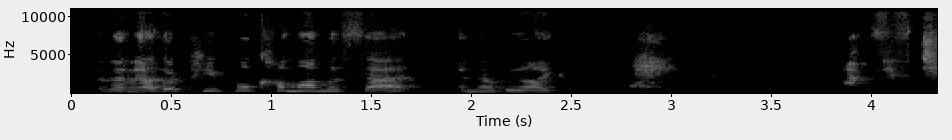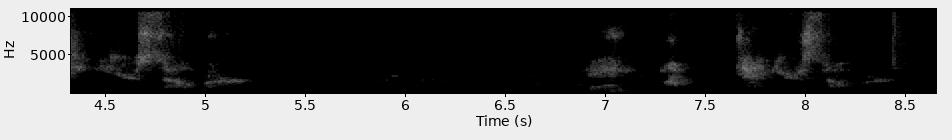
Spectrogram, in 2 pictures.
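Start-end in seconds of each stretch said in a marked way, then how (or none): 2.4-8.3 very quiet, slow, hushed whisper. Speaker acts out people on set sharing their years sober, imitating whispering. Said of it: "why are you whispering?".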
